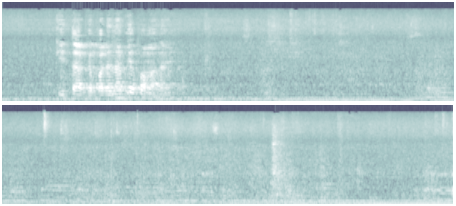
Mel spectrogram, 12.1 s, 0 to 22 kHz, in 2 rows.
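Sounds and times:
engine rumbling: 0.0s - 12.0s.

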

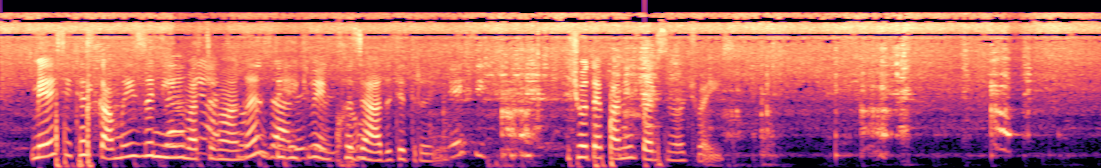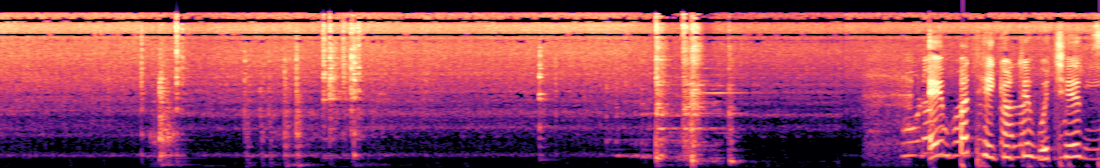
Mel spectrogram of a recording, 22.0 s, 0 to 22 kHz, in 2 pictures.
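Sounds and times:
vegetables sizzling in oil: 0.0s - 22.0s
metal spoon scraping a pot: 4.8s - 10.5s.

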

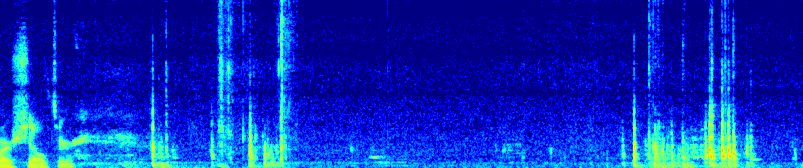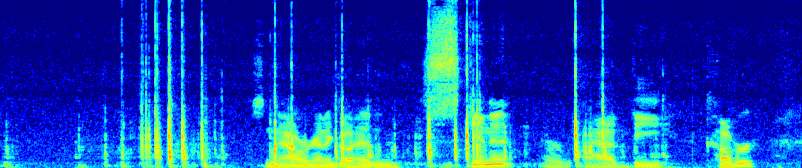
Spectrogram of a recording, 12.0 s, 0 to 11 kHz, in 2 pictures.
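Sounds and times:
wooden poles knocking and clicking: 1.1s - 2.2s, 4.6s - 11.1s.

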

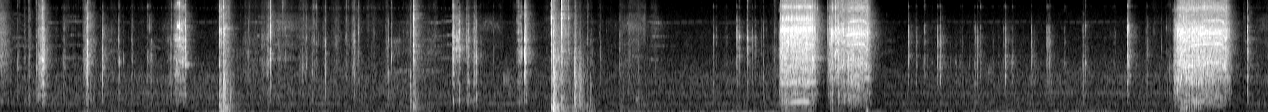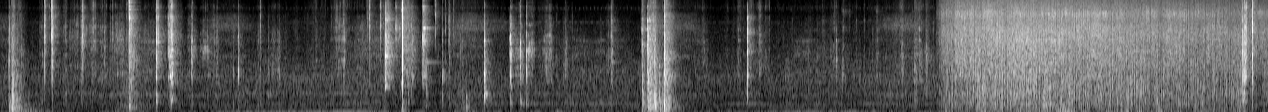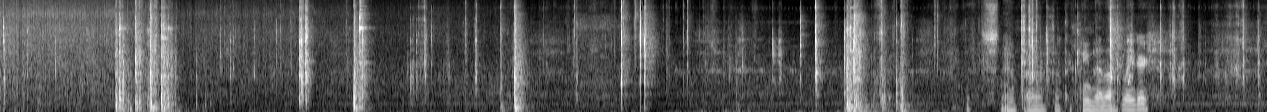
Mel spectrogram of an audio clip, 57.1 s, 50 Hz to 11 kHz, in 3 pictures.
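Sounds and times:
power driver running: 11.7s - 13.1s, 17.6s - 18.5s
steady rushing noise: 33.0s - 43.1s.

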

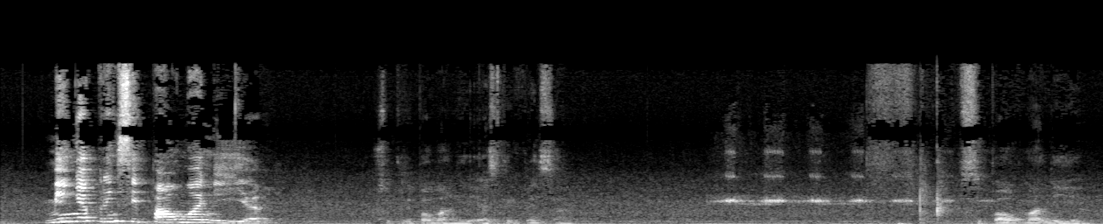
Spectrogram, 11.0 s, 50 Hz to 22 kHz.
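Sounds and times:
cricket chirping: 7.1s - 10.3s.

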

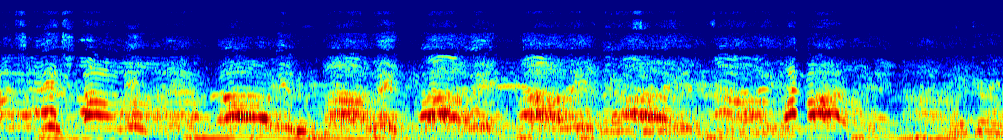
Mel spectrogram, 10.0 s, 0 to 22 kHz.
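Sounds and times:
crowd yelling: 0.0s - 10.0s.

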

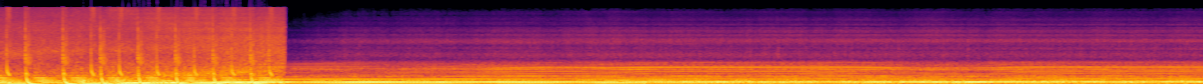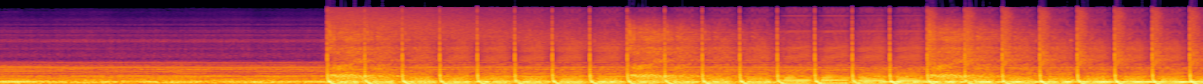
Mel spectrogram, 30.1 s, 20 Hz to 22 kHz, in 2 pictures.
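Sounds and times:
music: 0.0s - 3.6s, 19.1s - 30.0s
boat engine running at speed: 0.0s - 30.0s.

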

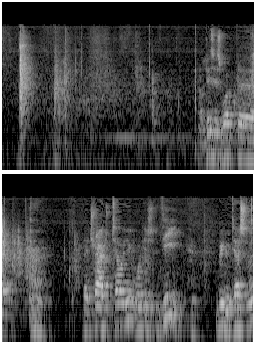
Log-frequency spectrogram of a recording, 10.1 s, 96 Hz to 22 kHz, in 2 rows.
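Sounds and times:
faint steady hum: 0.0s - 10.0s
transparencies clicking on projector: 5.0s - 7.3s.

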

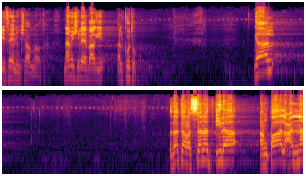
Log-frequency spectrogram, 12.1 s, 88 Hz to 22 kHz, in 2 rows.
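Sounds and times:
cricket chirping: 0.0s - 12.0s
soft clicks: 6.6s - 6.9s.

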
